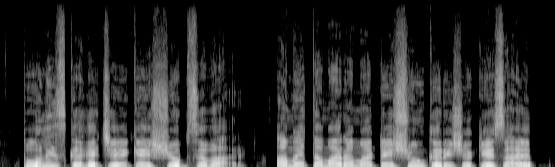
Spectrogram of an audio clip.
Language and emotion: Gujarati, happy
